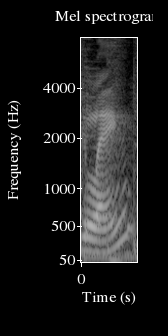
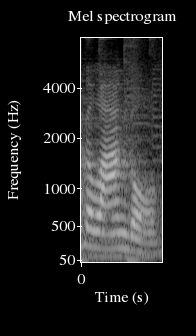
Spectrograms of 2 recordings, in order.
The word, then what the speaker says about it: galangal: And then growing up, I used to always call this galang galang. Galang But galang. that's not how you say it. I know it. Galanga or galangal?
